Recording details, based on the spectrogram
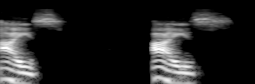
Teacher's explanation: la s sin vibración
